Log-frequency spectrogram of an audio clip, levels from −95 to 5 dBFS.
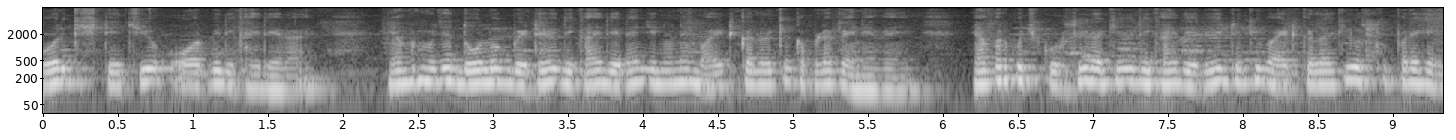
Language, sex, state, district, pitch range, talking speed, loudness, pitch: Hindi, male, Rajasthan, Churu, 140-160 Hz, 295 wpm, -16 LUFS, 150 Hz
